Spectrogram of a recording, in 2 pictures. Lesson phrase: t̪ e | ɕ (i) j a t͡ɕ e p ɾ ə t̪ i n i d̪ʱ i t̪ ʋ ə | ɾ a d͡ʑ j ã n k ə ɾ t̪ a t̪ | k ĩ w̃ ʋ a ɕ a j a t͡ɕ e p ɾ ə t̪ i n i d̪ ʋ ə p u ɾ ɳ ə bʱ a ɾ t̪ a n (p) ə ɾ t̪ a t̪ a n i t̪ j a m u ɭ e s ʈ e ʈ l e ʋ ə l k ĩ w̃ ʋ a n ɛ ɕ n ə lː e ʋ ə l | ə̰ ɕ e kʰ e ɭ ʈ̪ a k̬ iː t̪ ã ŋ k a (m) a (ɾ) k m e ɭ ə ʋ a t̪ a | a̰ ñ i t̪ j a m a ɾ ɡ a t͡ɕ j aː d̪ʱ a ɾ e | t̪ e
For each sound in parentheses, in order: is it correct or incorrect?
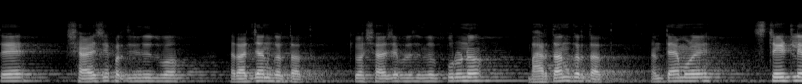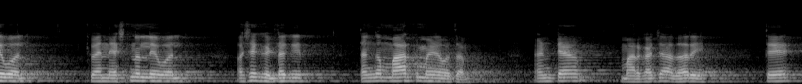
incorrect: a, incorrect: k, correct, correct

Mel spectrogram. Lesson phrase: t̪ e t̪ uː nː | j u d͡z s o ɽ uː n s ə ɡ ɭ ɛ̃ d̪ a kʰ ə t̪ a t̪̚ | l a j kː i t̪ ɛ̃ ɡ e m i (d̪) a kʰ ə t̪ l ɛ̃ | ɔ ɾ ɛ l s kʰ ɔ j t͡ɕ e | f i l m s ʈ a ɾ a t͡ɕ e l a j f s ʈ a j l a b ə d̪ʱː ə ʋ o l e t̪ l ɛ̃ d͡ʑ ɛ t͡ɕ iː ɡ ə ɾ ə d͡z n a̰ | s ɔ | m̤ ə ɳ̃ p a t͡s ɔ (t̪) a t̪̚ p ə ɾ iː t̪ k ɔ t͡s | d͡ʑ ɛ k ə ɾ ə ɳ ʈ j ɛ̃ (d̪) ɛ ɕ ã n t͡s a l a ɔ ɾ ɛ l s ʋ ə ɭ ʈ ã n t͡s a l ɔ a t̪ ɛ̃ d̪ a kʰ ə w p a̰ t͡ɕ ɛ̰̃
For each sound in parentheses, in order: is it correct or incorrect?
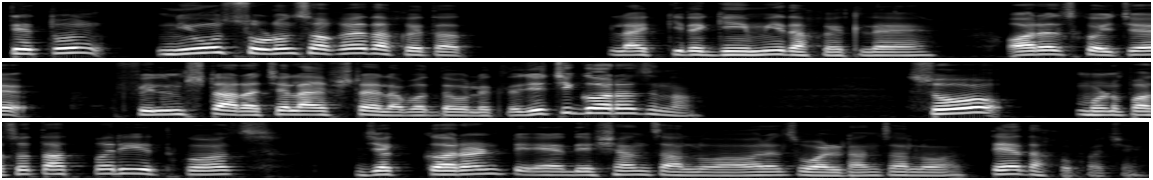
correct, correct, correct

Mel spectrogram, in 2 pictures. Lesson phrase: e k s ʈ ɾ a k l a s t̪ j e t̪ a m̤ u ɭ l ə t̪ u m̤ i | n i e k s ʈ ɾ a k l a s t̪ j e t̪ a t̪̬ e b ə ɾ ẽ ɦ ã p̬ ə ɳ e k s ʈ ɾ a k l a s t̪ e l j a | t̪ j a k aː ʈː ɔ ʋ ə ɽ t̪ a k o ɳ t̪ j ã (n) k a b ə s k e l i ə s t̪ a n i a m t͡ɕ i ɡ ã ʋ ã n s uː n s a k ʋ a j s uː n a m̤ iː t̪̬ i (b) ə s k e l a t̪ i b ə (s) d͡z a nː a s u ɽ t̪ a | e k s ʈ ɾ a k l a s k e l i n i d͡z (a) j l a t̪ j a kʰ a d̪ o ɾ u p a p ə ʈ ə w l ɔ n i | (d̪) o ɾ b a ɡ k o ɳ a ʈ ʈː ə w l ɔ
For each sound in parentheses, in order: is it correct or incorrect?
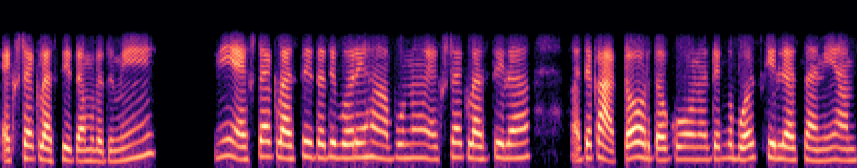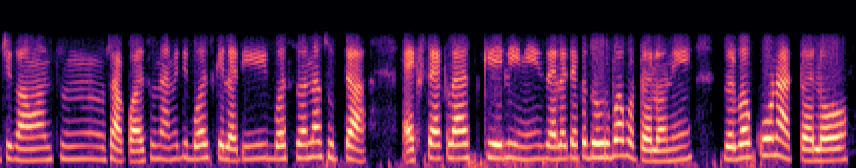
incorrect: ŋ, correct, correct, correct, correct

